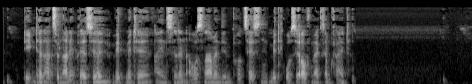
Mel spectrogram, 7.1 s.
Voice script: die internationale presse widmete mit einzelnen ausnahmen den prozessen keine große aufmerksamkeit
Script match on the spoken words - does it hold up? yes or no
no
